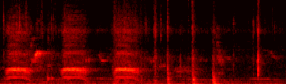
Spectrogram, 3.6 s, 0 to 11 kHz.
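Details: Crows calling amid a squabble with wild birds over food: three loud harsh caws spaced about 0.7 seconds apart, then scattered sharp clicks and knocks.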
